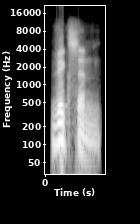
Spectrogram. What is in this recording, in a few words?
"vixen", American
